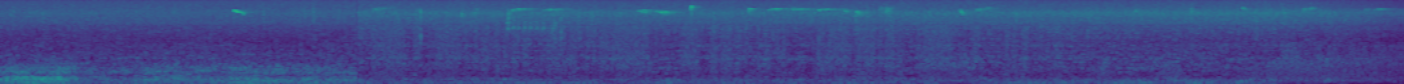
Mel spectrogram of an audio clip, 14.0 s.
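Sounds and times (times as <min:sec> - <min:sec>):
songbirds calling: 0:02.2 - 0:02.8, 0:03.6 - 0:14.0.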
